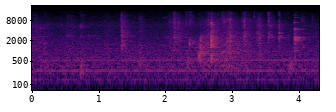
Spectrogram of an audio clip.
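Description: Short crackles and clicks of tortilla chips being picked from a bowl and handled beside a plate, a few scattered through, the busiest stretch a little past the middle. Under them runs a steady low hum.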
